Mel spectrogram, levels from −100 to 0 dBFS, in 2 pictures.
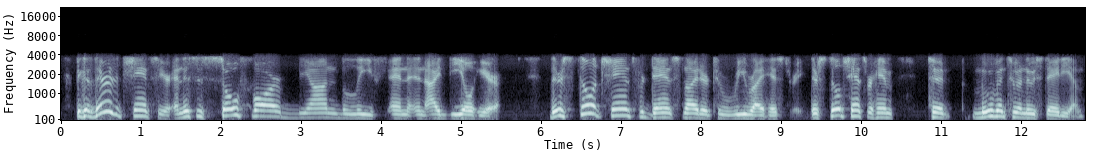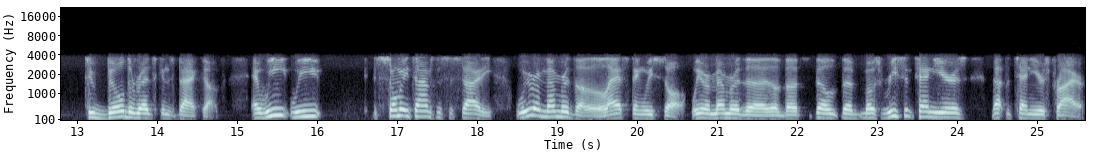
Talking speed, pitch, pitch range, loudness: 175 wpm, 155 Hz, 140-195 Hz, -18 LUFS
